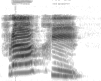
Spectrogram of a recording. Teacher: ¿Y dónde está la mayor fuerza de voz? En la sílaba fra.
